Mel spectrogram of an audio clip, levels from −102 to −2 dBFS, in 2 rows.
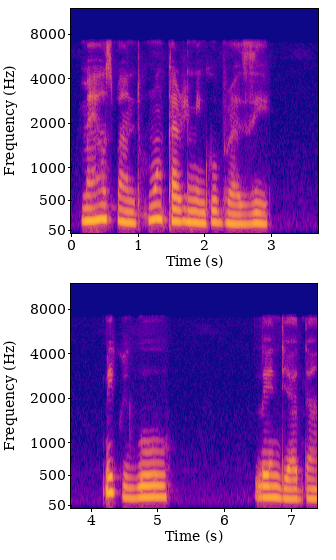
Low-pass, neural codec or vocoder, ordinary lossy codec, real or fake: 7.2 kHz; none; none; real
